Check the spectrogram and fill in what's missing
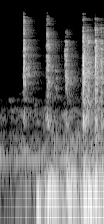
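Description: Keys typed on a computer keyboard to enter a MySQL terminal command on macOS, a short run of quiet, close clicks in a few quick bursts.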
